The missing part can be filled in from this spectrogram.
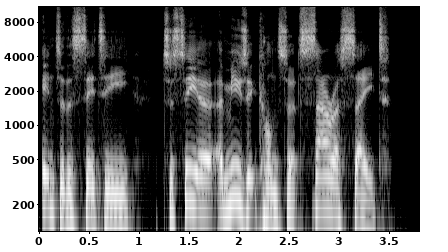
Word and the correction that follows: Sarasate: I don't know if I'm pronouncing it properly. Yeah, I just checked and I got that wrong. It should be pronounced Sarasate or Sarasate.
